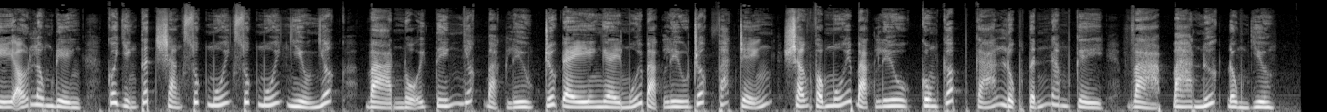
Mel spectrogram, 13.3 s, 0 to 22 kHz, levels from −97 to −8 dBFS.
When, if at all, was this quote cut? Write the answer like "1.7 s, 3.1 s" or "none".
2.3 s, 5.4 s, 6.2 s, 7.8 s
